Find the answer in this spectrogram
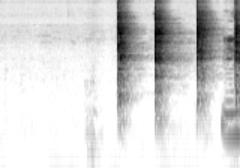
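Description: Roasted potatoes being mashed by hand in a plastic bowl: sharp squelching squishes about three a second, starting about a second in after a near-silent pause.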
